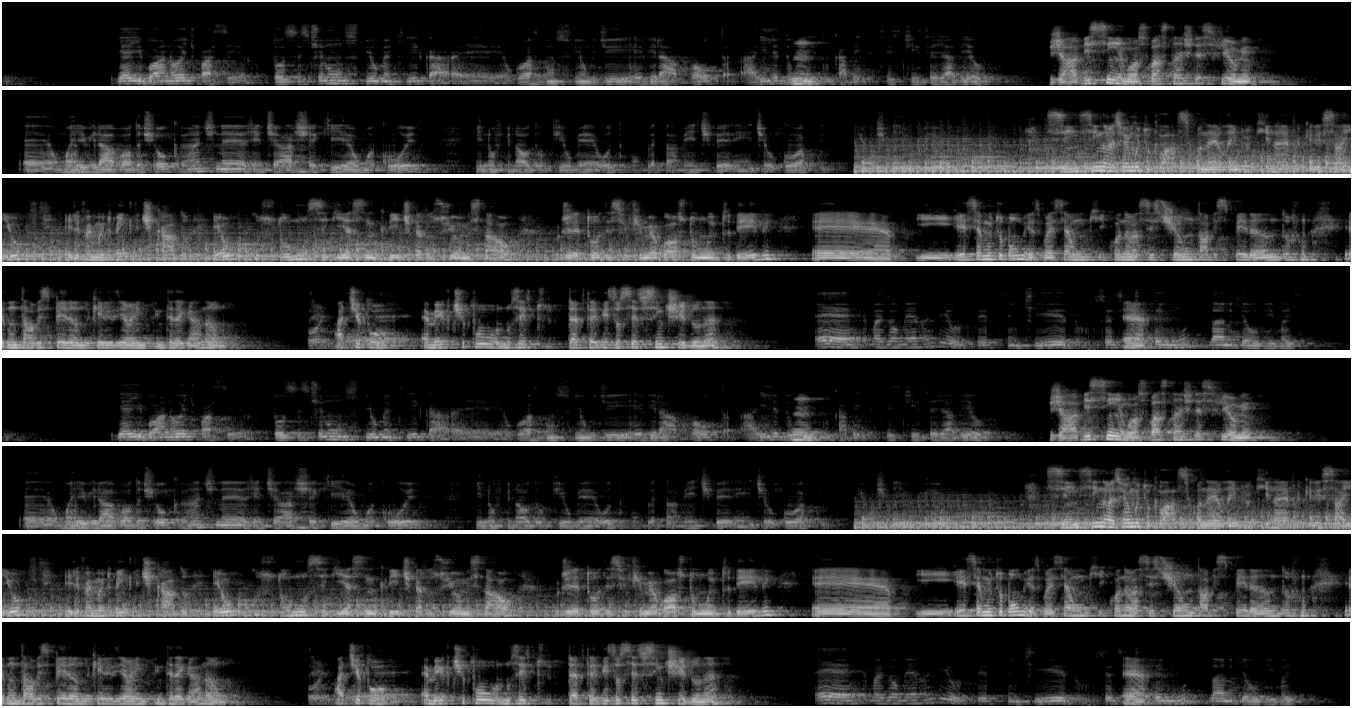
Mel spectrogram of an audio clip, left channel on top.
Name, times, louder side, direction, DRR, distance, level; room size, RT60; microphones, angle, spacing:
voice 1, 1.2-2.4 2.7-9.8 13.7-21.7 22.0-23.0 43.5-44.6 48.6-53.4, equal, 15° left, 5 dB, 2.5 m, -33 dB
voice 2, 10.5-12.5 23.7-42.8 43.6-44.3 44.7-47.7 51.7-51.9, equal, 15° right, 1 dB, 1.5 m, -24 dB
Drum, 22.0-34.4, left 2 dB, 80° left, 0.8 m, -28 dB
28.0 x 17.5 x 6.1 m, 0.86 s
head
